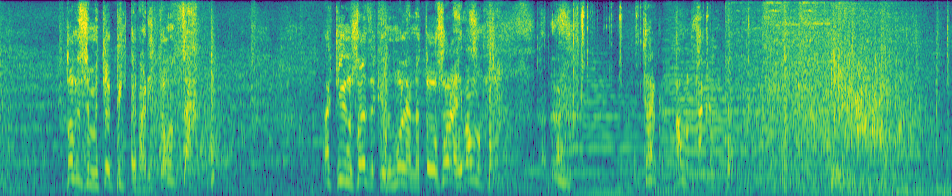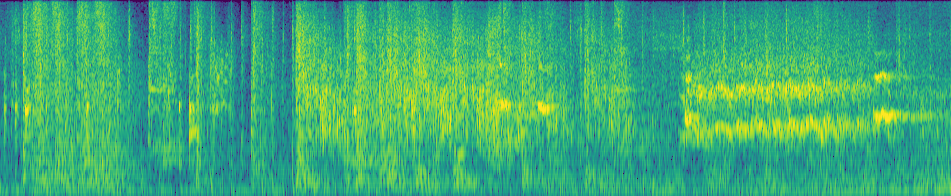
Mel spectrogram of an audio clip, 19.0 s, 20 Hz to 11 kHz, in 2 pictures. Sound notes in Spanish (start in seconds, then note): 8.1 sigue el tiroteo; 14.2 chirrido de neumáticos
